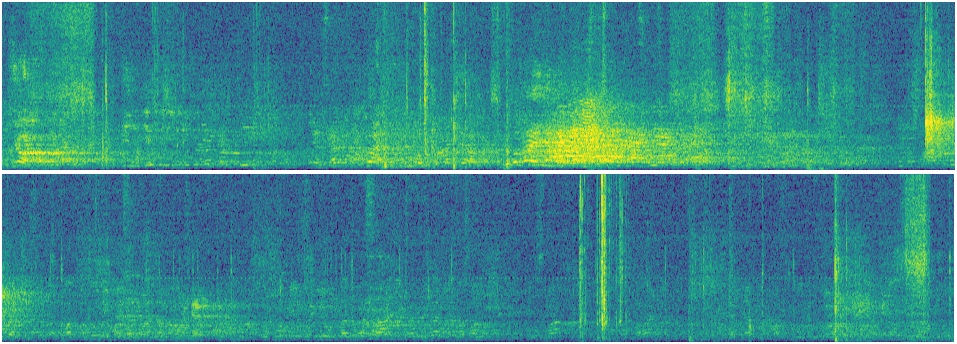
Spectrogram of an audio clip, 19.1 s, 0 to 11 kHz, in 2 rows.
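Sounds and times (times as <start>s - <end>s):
distant voices talking: 0.0s - 19.0s.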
